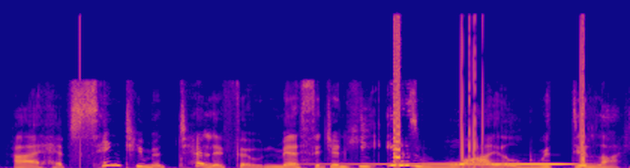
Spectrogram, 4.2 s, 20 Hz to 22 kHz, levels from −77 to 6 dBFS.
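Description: A violent crack at 0.53 s marks integer overflow: a peak reaching the integer limit wrapped to the opposite sign instead of being held there. From 1.94 s a steady 602 Hz tone swells over about a second and a half into a squeal roughly 5 dB above the speech, lasting until 4.10 s. This is loudspeaker feedback squeal, where the microphone re-amplifies its own loudspeaker output until that frequency runs away. Over it, more overflow cracks hit at 2.62–2.66 s and 3.07–3.21 s, each driven about 2 dB past the limit, and at 3.87–3.89 s, about 3 dB past.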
